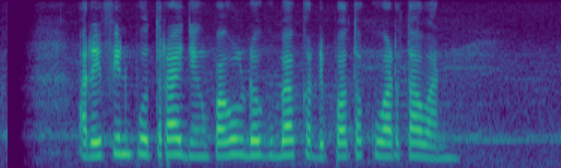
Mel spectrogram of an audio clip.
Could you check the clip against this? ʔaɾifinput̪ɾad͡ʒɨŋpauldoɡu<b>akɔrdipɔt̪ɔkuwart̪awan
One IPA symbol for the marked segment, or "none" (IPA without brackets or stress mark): b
